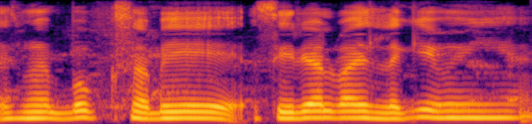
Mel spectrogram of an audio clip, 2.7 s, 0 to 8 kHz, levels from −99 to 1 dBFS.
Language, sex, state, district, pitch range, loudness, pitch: Hindi, male, Maharashtra, Mumbai Suburban, 150-160 Hz, -14 LUFS, 155 Hz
